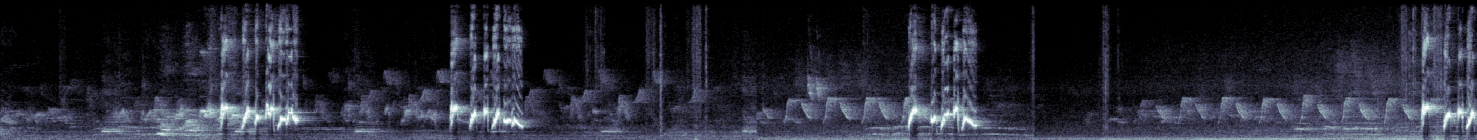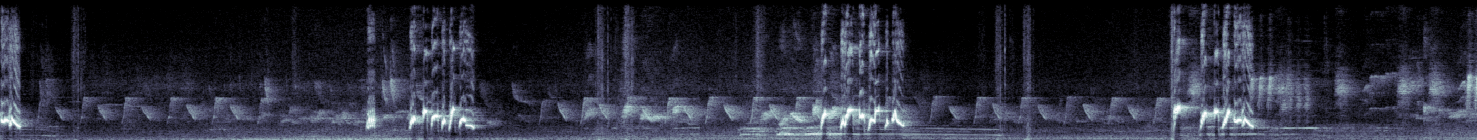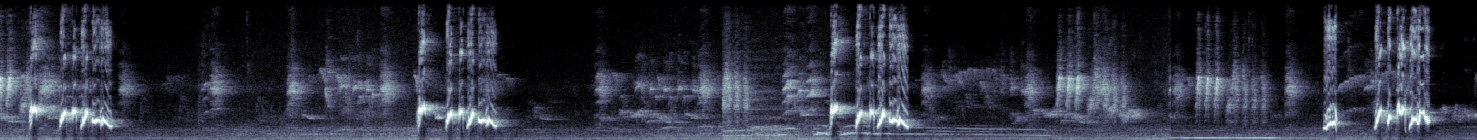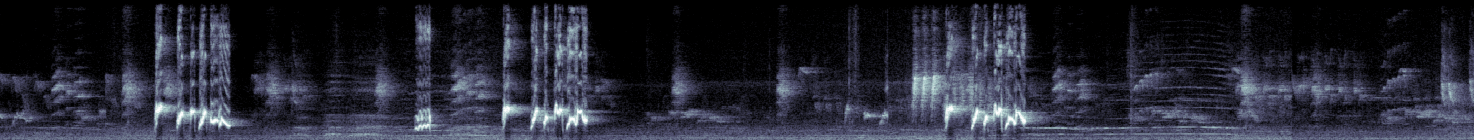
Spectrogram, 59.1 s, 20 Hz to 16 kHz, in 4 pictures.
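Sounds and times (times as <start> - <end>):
bulbul singing sweeping phrases: 15.9 - 23.9, 40.3 - 43.8.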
